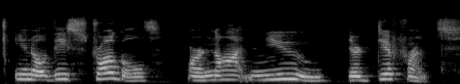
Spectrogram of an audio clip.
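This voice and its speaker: Her voice sits fairly high in pitch and shows ordinary pitch variation. The woman speaks at a very slow pace. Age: 70s. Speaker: member of activist group in meeting discussion. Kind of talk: group discussion on video call. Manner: halting, many fillers.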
